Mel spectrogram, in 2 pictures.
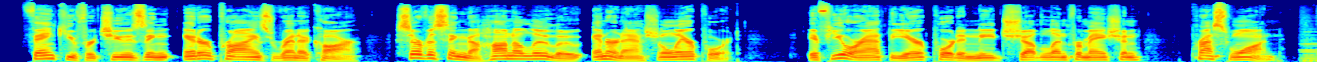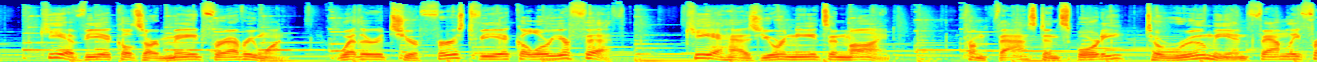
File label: Telephone Messaging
